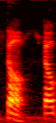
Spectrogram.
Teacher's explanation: मूर्धन्य, जीभ को फोल्ड किया जाएगा ऊपर से, तो जैसे ट, ट बोलेंगे तो जीभ ऐसे ऊपर की तरफ तालु को छूते हुए मुड़ जाता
